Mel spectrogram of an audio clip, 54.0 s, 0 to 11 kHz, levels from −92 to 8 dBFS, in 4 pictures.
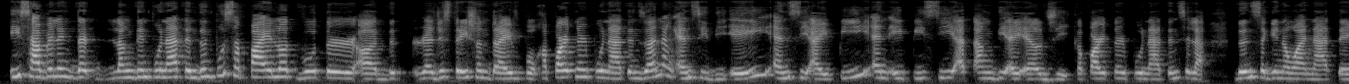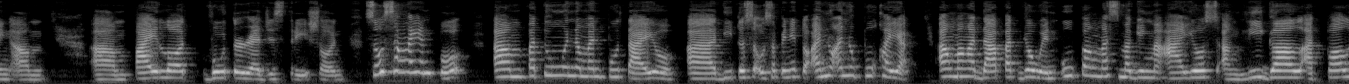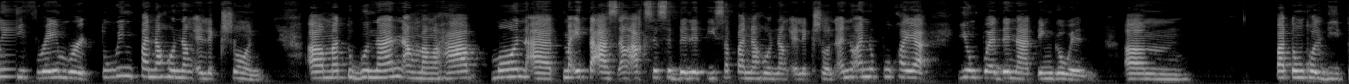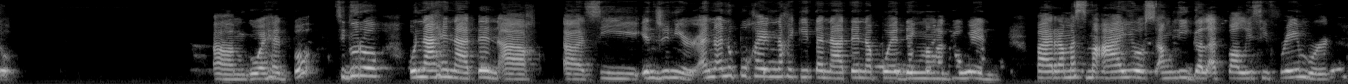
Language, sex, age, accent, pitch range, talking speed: Filipino, female, 20-39, native, 220-280 Hz, 140 wpm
